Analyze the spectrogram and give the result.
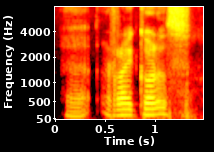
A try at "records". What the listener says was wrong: So try not to let your tongue roll like that. So records.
